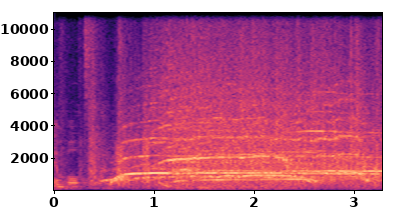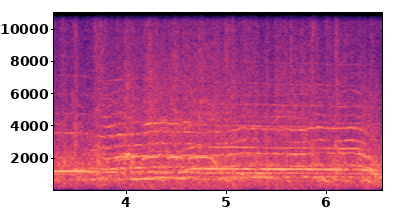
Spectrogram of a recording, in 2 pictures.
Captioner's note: people clapping; people cheering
